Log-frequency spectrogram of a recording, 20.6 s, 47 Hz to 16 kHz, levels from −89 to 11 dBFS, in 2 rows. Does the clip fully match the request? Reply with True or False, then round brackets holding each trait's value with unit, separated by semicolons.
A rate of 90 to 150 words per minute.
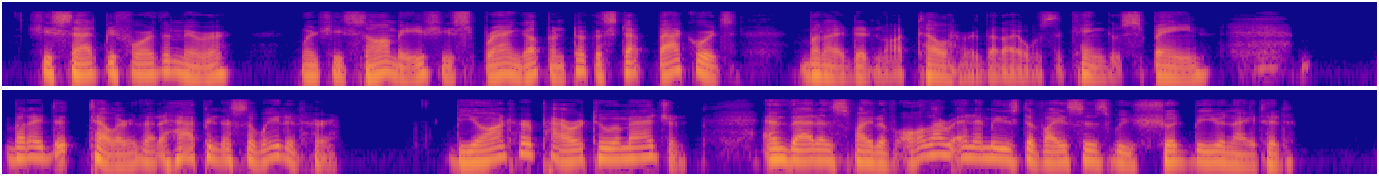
False (165 wpm)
